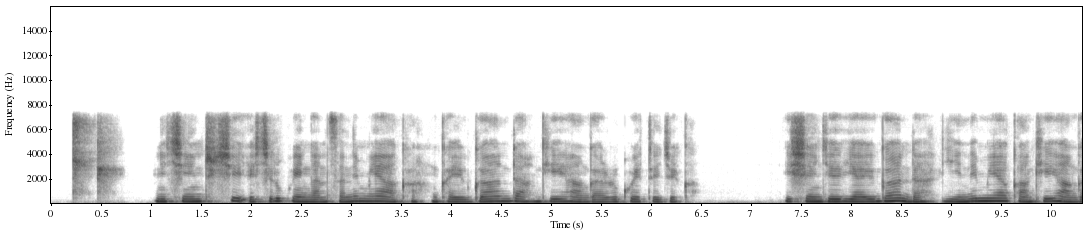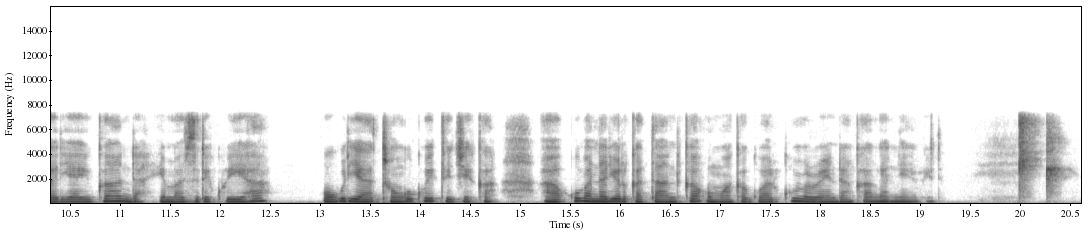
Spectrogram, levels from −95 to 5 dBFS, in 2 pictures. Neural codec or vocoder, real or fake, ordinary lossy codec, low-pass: codec, 16 kHz, 4 kbps, FunCodec, trained on Chinese and English, 50 frames a second; fake; none; 7.2 kHz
